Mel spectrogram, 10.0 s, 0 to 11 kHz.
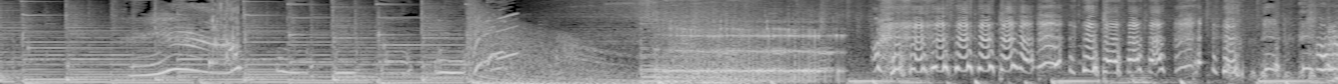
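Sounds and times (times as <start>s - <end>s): background music: 0.0s - 10.0s
cartoon burp: 4.8s - 6.4s.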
